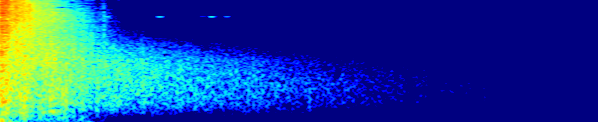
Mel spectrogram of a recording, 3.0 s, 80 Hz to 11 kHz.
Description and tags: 1911 suppressed pistol shot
